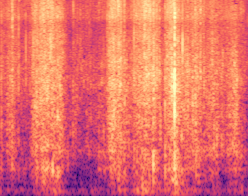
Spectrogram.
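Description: Scissors cutting through the end of a padded plastic mailer, with the plastic crinkling as it is held and cut, in a few short, irregular snips.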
